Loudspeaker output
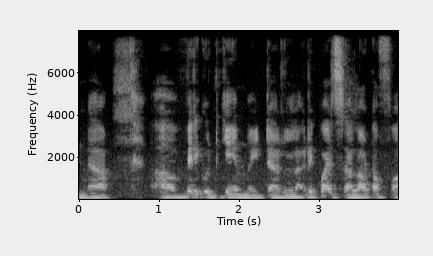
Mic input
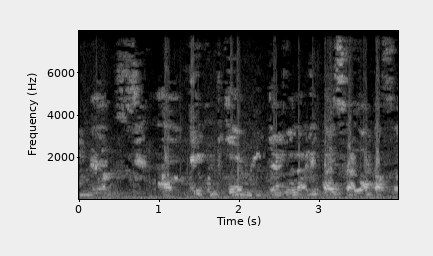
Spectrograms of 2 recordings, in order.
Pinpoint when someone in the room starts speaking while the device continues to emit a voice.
none

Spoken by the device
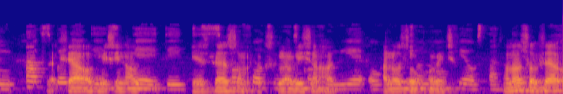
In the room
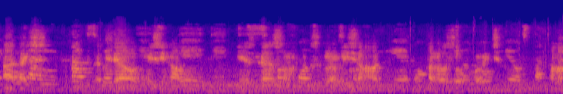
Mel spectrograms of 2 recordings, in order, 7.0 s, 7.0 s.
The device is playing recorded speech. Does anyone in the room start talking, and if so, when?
none

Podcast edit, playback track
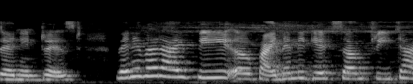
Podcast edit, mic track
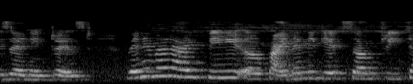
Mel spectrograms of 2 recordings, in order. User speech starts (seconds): none

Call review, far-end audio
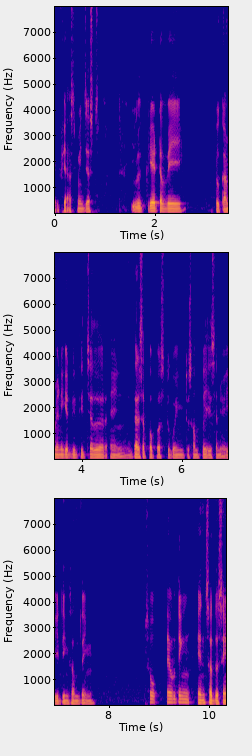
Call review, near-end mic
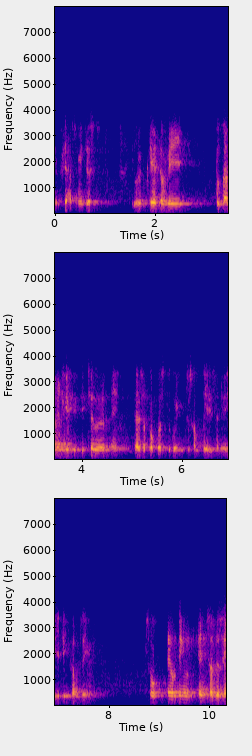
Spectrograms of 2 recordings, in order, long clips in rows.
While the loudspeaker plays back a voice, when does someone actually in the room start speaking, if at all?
none

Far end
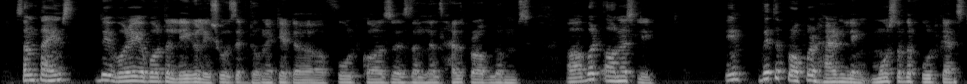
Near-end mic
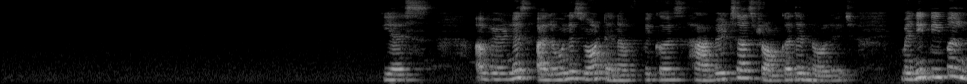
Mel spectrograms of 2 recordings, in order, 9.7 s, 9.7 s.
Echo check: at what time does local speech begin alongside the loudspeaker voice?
3.8 s

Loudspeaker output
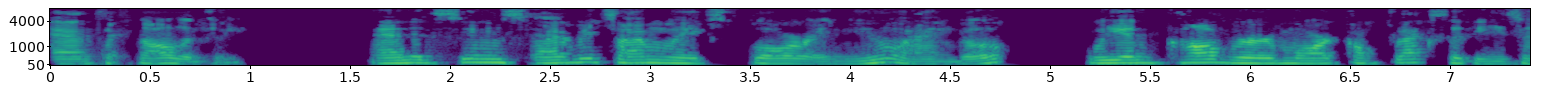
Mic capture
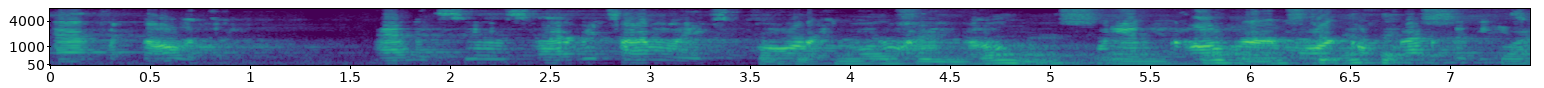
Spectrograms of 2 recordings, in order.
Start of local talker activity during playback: 3.5 s

